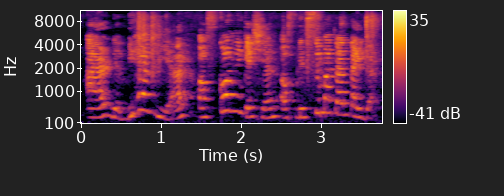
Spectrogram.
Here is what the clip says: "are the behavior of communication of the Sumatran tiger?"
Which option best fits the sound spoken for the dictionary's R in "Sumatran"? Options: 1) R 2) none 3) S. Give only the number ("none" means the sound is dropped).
2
